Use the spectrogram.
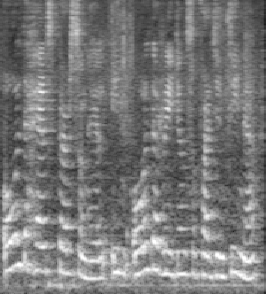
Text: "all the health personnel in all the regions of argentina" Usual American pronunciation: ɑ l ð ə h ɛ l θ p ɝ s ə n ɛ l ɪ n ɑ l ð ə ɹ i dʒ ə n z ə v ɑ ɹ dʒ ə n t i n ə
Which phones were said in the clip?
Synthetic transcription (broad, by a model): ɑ l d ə h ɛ l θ p ɝ s ə n ɛ l ɪ n ɑ l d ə ɹ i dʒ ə n s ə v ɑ ɹ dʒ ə n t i n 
